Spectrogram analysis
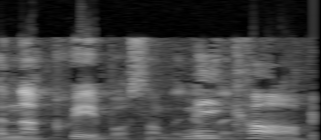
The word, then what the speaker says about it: niqab: But we also put, we think it's either naquib or nakid. It's something like that. It's like a naquib or something. Niqab is how it's pronounced. That's the correct answer. Niqab.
